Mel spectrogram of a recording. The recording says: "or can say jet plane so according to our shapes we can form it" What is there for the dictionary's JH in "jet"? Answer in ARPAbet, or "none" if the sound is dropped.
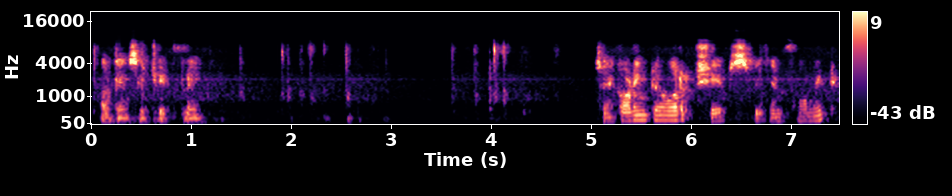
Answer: CH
